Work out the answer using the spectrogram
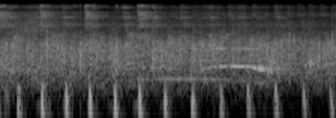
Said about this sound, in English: Hallelujah, clap your hands to the Lord.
